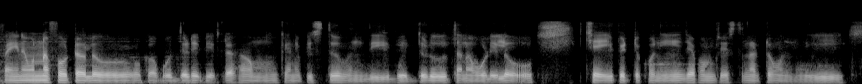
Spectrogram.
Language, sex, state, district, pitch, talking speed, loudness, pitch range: Telugu, male, Andhra Pradesh, Visakhapatnam, 90 Hz, 120 wpm, -24 LUFS, 85-90 Hz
